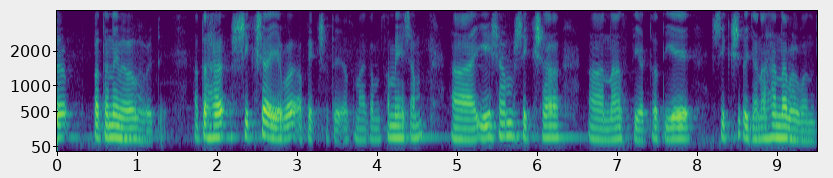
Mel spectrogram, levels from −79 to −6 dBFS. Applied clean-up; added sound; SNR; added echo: none; none; none; none.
